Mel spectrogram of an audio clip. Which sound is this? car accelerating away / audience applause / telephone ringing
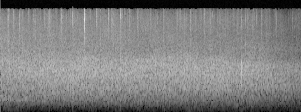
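audience applause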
